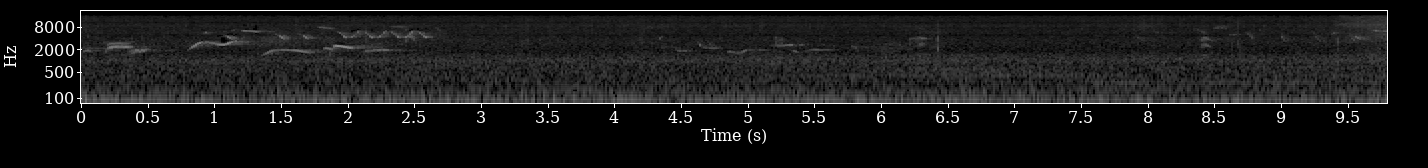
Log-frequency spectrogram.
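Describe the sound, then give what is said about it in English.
Birds sing from the trees under a dull, brooding sky in quick, high chirping phrases, a busy burst at the start and another a few seconds later, over a steady low outdoor rumble with no talking. “Although the sky is very dull and brooding, the landscape is very much alive, and you can still hear the beautiful sound of the bird song in the trees.”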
